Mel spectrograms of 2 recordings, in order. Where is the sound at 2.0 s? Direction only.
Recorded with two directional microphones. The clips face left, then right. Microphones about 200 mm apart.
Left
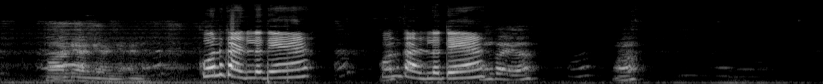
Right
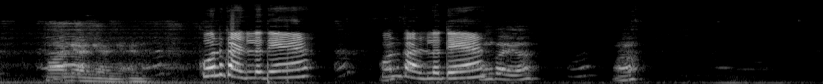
5° right (ahead or behind).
